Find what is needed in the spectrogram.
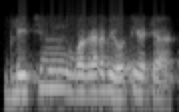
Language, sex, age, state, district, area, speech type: Hindi, male, 18-30, Uttar Pradesh, Azamgarh, rural, conversation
